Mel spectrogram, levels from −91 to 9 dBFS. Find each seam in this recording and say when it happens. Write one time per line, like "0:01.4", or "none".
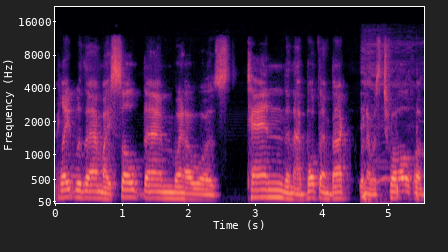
0:01.9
